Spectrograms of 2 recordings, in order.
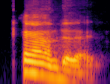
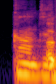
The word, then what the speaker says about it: candidate: Emphasis on the first syllable here. Let me I'll put that part in caps here. Hold on a minute. One second. Okay. Like that. Candidate.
